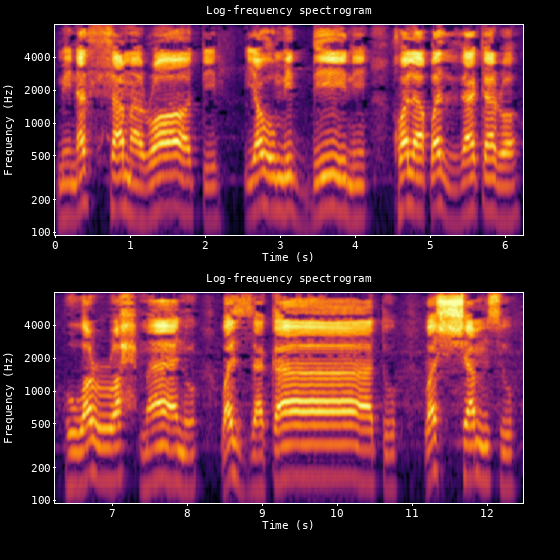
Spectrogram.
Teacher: এই প্রত্যেকটা জায়গায় কিন্তু আমরা এই আলিফ এবং লামটা পড়ি না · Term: হরফে শামসি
